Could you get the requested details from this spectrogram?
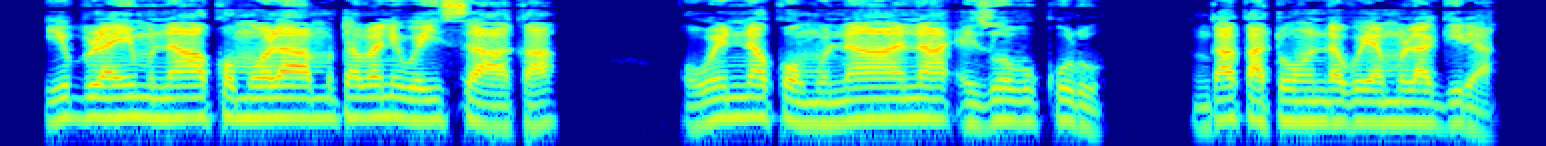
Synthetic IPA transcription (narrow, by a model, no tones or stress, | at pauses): ibuɾahimunaːko̞mo̞lamutaβaniwe̞isaːka | owe̞nːako̞ːmunaːnaʔe̞zo̞ːβukulu | ŋɡakato̞ːndaβwejamulaɡiɾa̰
